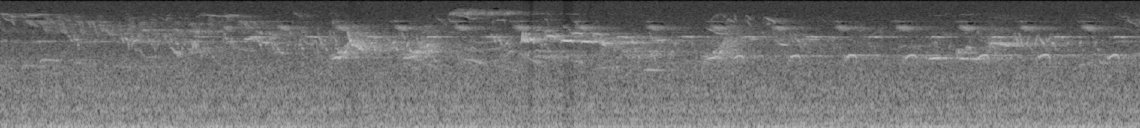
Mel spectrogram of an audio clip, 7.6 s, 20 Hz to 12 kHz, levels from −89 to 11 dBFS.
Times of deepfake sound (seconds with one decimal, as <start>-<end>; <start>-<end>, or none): none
